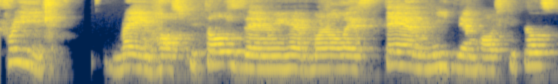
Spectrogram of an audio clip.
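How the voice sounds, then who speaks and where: A woman with a Portuguese accent and fairly even intonation, in audible room echo. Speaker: hospital pharmacy director. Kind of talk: conference talk. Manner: halting.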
